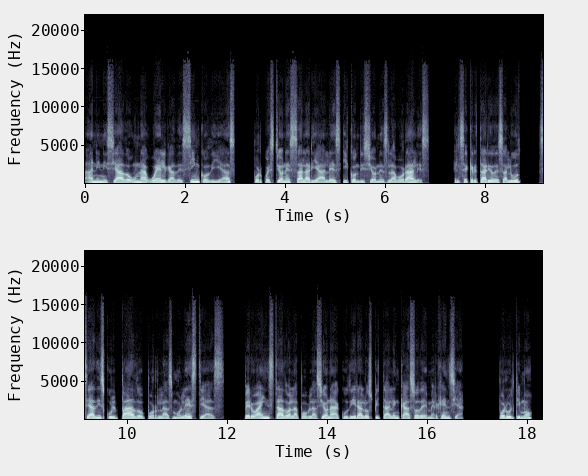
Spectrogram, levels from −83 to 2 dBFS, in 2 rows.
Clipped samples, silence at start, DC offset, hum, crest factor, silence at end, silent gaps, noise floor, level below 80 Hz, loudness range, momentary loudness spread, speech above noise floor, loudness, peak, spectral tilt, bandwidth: under 0.1%; 0.05 s; under 0.1%; none; 14 dB; 0.2 s; none; -83 dBFS; -44 dBFS; 3 LU; 8 LU; 68 dB; -16 LUFS; -2 dBFS; -5.5 dB/octave; 15.5 kHz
